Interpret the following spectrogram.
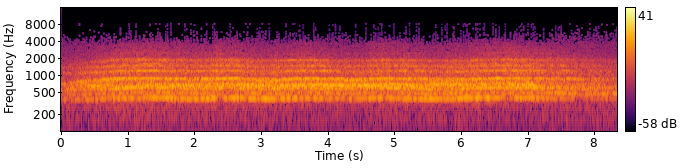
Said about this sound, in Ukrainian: Я народився під паровозний гудок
